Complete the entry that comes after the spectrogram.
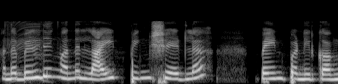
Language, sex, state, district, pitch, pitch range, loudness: Tamil, female, Tamil Nadu, Nilgiris, 275 Hz, 250-300 Hz, -16 LUFS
